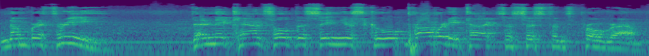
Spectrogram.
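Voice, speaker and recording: A man's fairly slow, high-pitched voice with fairly even intonation, noticeable background noise and audible room echo. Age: 80s+. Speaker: seniors' advocate. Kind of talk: rally speech. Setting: outdoor rally.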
